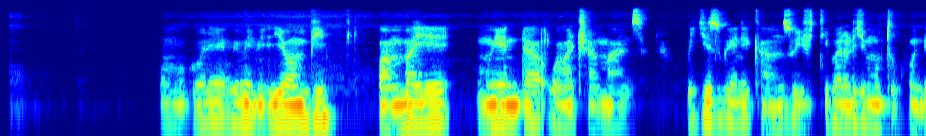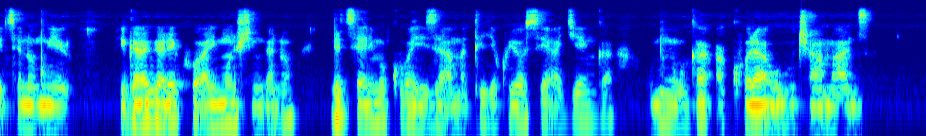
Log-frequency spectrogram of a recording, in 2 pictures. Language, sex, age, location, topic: Kinyarwanda, male, 25-35, Kigali, government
